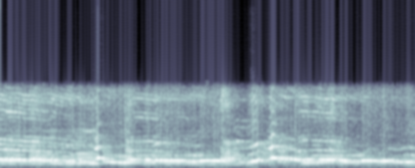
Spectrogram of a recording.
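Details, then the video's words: A pack of pet dogs howls back at tornado sirens on monthly test day. Dense, layered howls bend upward and downward over a flat, continuous siren tone. "Howl Day"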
